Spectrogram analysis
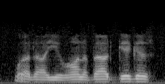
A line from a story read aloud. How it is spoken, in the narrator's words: Josh murmured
